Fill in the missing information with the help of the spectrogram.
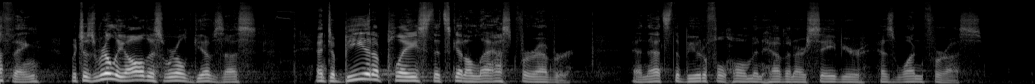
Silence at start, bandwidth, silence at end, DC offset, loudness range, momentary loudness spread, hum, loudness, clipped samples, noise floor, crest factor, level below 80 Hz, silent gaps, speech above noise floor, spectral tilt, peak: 0 s; over 20 kHz; 0.55 s; under 0.1%; 11 LU; 19 LU; none; -26 LUFS; under 0.1%; -60 dBFS; 24 dB; -72 dBFS; none; 34 dB; -5 dB/octave; -4 dBFS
